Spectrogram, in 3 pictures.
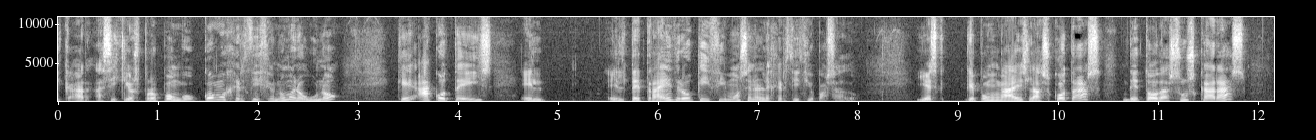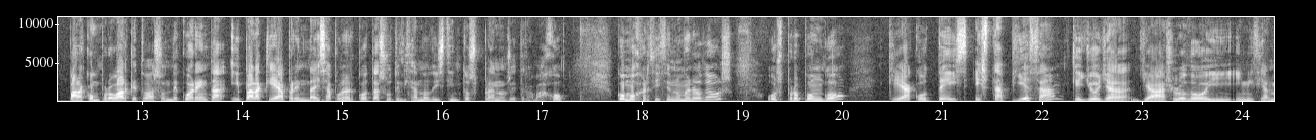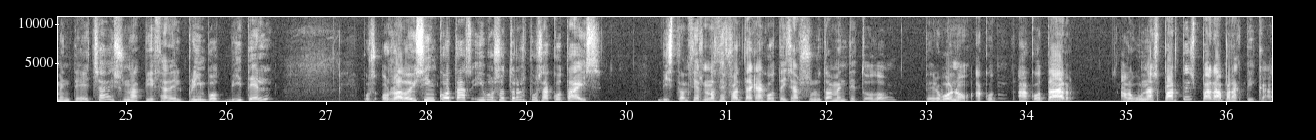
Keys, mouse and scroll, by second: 0.3 click, 17.4 Right.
